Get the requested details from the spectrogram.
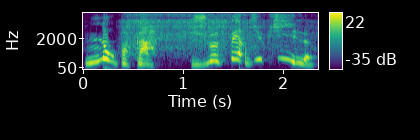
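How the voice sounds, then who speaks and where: A woman's voice: a little high, wildly swooping pitch, slow pace, slight background noise, pitched above the performer's own voice, full character voice. A woman voicing a cheeky, impatient young alien son who whines and mocks his father. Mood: whiny.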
